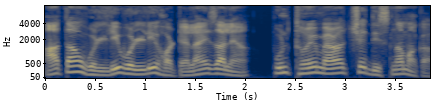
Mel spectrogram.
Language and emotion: Goan Konkani, neutral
